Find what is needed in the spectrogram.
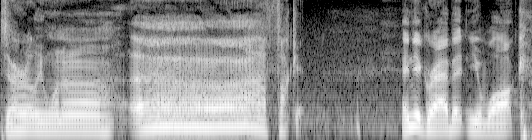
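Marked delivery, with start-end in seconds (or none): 0.0-3.1 reluctant giving in. Acted. Shopper talking himself into buying Fireball at the shelf, reluctant.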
